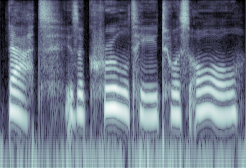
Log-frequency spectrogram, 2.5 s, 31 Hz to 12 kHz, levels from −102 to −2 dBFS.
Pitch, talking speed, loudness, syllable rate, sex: 220 Hz, 170 wpm, -17 LUFS, 3.6 syllables/s, female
